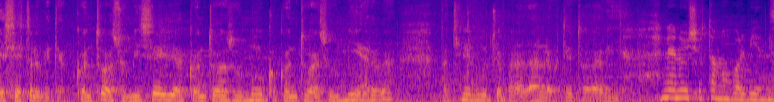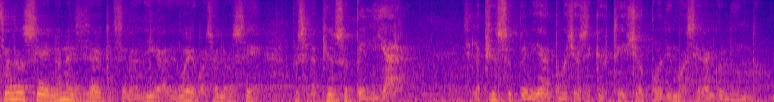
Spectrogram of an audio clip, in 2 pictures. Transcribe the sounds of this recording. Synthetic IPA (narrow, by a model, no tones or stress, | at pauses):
esest̪oloket̪akont̪oðasuzmiseɾjakont̪oðas̬uhmokohkont̪oðasumjeɾðas | peɾot̪jenemut͡ʃopaɾaðaɾleaust̪et̪oðaβia | nanoiʃoest̪amozβolβjend̪osalosenoehneses̬aɾjokeseloðiɣaðenweβosalose | peoselapjensopeljaɾ | selapjensopeljaɾpoɾkeʒosekeust̪eiʒopoðemosaseɾalɣolind̪o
